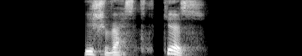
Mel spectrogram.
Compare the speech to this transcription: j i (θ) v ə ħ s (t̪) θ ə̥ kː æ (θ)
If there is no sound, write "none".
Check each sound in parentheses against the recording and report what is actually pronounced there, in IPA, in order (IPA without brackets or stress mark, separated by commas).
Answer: ʃ, t̪, s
